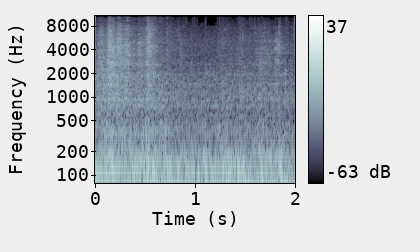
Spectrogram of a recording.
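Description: Steady low rumble heard inside the cabin of a BMW 535d on the move: its twin-turbo diesel straight-six running along with road noise, with no change in revs.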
